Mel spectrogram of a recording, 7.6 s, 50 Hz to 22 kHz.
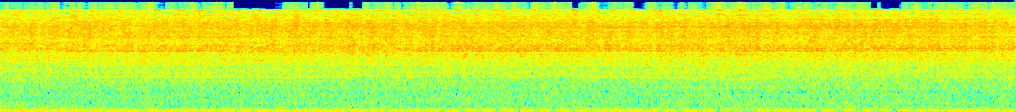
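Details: Jeep engine with a stalling problem, owner suspects the crank sensor or a ground: low idle with an uneven, stumbling beat and dips as two loose fuel injector connectors, on cylinders 1 and 3, make those cylinders go dead; misfire.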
